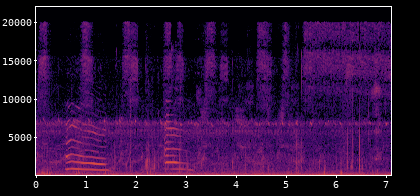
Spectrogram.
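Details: A black-and-white domestic cat lets out a voice while yawning: two drawn-out, slightly falling, harmonic mews, each about a second long and two seconds apart, over a low steady background hum.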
